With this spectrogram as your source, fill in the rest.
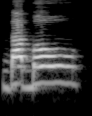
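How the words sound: The b sounds are Vietnamese-style b. "어떻게 발음하냐면 바보"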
